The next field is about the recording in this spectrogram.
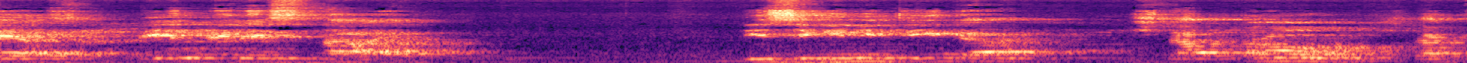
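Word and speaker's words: τετέλεσται: A palavra está consumado na Bíblia, vem de uma palavra grega, cuja pronúncia é tetelestai.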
